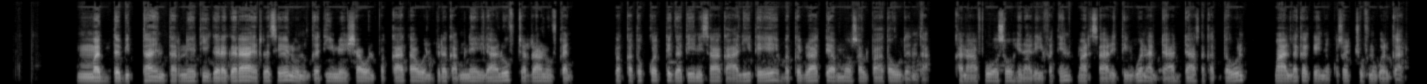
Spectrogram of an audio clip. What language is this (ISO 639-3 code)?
orm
